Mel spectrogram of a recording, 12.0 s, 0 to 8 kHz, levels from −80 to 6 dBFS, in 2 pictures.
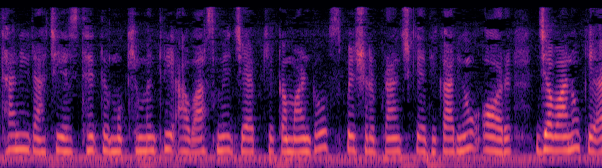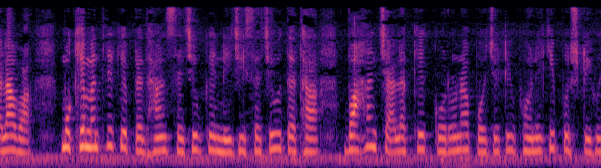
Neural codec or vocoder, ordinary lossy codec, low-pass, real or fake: none; MP3, 48 kbps; 7.2 kHz; real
